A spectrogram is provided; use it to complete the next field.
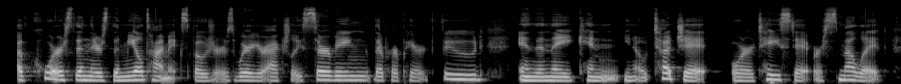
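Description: On a very clean recording with a silent background and a dry, close sound with no echo, a woman with an ordinary speaking voice talks at a medium pitch and a moderate pace. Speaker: pediatric dietitian. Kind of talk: casual interview. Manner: articulate, polished.

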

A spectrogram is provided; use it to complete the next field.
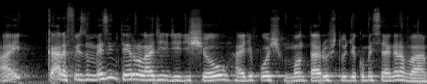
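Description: A man speaks at a very fast pace in a high pitch, with ordinary pitch variation and music in the background. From Pará, Brazil (Marajó island, rural Moaná). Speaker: self-taught musician and music producer. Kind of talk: interview storytelling. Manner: halting, repeats words.

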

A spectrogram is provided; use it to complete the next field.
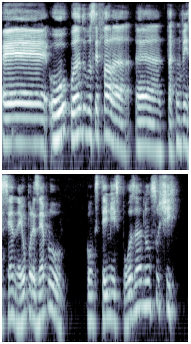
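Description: A man talks very slowly, his voice pitched fairly high. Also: ordinary pitch variation. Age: 30s. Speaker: sales and persuasion trainer. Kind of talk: casual interview.

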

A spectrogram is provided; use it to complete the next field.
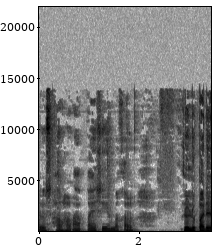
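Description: This man's voice sits at a medium pitch with a dark, mellow tone. It is somewhat breathy, with lively intonation. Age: young. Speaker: solo podcaster. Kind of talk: casual monologue.

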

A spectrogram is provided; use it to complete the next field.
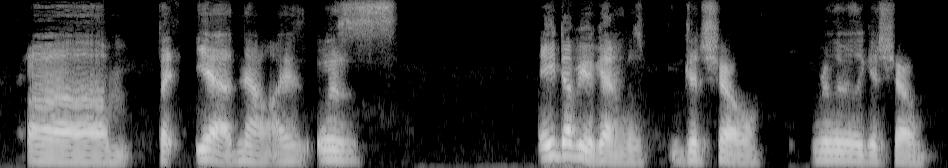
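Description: Speaking at a very slow pace with long, frequent pauses, a man with an American accent uses a fairly high pitch and ordinary pitch variation. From Chicago. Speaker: wrestling podcast co-host. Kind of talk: casual chat.

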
